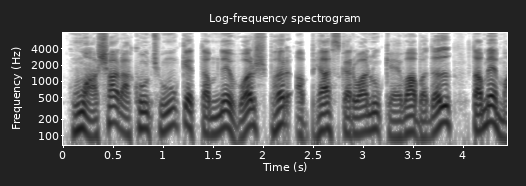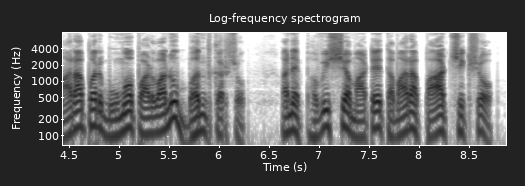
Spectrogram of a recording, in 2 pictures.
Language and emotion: Gujarati, disgusted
